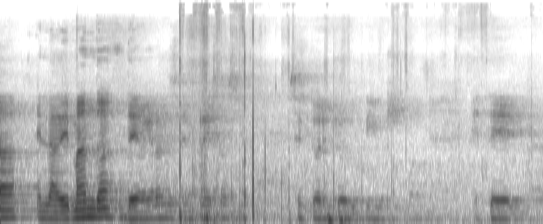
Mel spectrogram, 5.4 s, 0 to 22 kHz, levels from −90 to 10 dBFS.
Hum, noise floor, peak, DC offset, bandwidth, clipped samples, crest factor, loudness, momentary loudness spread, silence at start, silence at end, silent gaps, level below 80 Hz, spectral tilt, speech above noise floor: none; -48 dBFS; 0 dBFS; under 0.1%; over 20 kHz; under 0.1%; 24 dB; -24 LUFS; 20 LU; 0 s; 0 s; none; -48 dBFS; -6.5 dB/octave; 24 dB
